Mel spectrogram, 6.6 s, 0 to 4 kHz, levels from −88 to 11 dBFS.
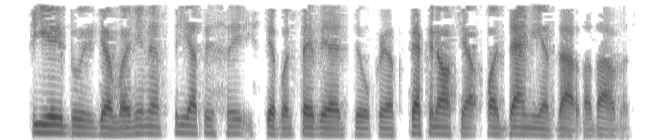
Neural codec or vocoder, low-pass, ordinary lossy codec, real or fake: codec, 16 kHz, 0.5 kbps, FunCodec, trained on LibriTTS, 25 frames a second; 3.6 kHz; MP3, 16 kbps; fake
